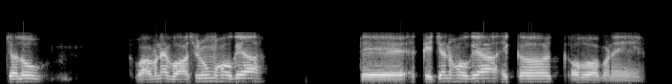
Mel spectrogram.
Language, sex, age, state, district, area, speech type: Punjabi, male, 30-45, Punjab, Fatehgarh Sahib, rural, conversation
